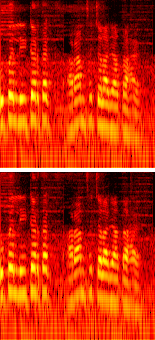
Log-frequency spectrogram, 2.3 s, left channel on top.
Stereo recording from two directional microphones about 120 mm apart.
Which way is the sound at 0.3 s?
25° right (ahead or behind).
